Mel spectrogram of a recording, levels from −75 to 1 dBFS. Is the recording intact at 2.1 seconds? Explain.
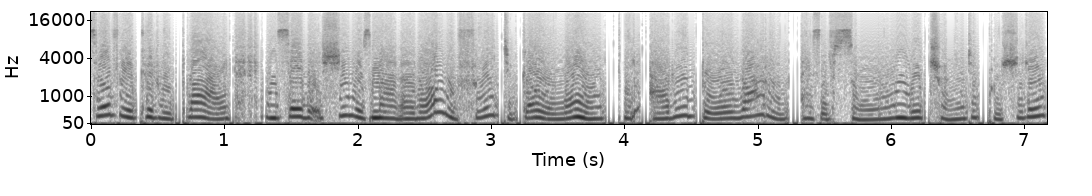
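No. At 2.1 seconds the speech carries a harsh, buzzy distortion, and the gaps between syllables fill with a steady noise floor, as across the whole clip. The likely cause is a stuck bit, one data bit held fixed and offsetting samples by a step of around -25 dBFS.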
